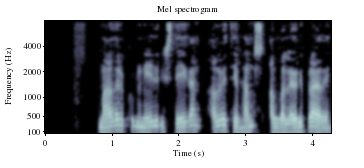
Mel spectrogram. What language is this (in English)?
Icelandic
